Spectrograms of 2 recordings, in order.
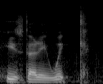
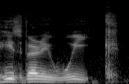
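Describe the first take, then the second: First: The last word has a short i vowel. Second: The last word has a long ee vowel. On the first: The speaker calls it wrong. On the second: The speaker calls it right. "we need a the, the long E sound"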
